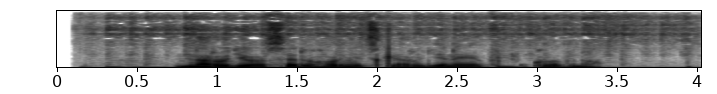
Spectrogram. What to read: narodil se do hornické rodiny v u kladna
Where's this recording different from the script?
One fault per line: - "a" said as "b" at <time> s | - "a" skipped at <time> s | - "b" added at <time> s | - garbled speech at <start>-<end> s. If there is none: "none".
none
